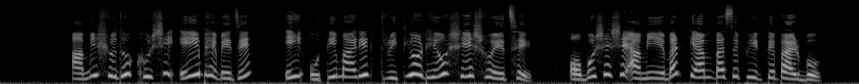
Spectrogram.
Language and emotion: Bengali, happy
